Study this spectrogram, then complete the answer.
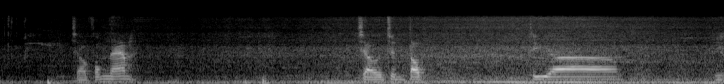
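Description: A man speaks calmly and close to a phone microphone.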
